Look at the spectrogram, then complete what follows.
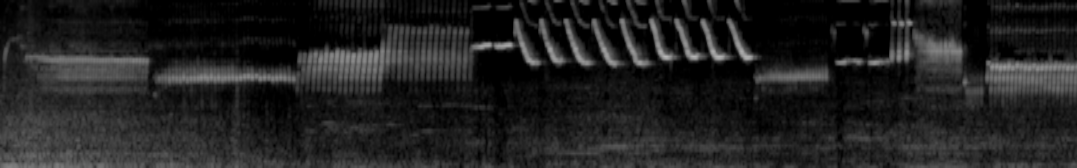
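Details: Training song of a Belgian canary, alternating sustained buzzy rolling trills at different pitches with a burst of rapid, descending high whistles, then further steady rattling trills.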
